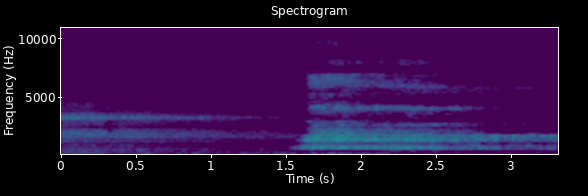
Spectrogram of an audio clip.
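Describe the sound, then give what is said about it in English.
A deep breath taken during a relaxation breathing exercise, heard as a soft, airy exhale that swells after a quieter start and holds steady to the end, faint and with no talking. “deep breath. Just inhale through the nose and exhale through the mouth. I try to make my exhale longer than my inhale”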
